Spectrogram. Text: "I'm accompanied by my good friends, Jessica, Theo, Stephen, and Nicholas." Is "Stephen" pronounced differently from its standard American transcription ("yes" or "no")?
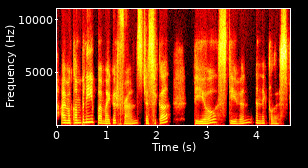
no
